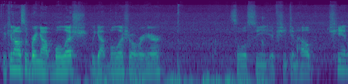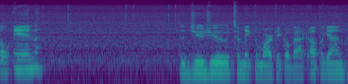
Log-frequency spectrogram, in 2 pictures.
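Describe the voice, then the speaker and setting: A man's voice: mid-range voice, unhurried, long pauses, a bit bright, a little hiss or hum, poor audio. A man hosting a stock trading livestream in casual, joking chat, reading out viewer comments and reacting loosely with slang.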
